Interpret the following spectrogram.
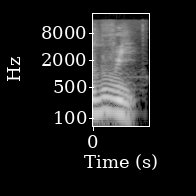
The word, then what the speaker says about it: Luis: Louis attends Louis se Louis ou lui mais je pense pas c'est pas lui c'est à mon avis c'est Louis ça se prononce à la à l'espagnol à la espagnol prof de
